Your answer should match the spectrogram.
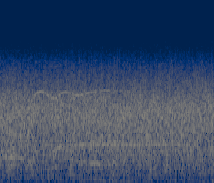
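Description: Studio audience and panel guests applauding steadily.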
